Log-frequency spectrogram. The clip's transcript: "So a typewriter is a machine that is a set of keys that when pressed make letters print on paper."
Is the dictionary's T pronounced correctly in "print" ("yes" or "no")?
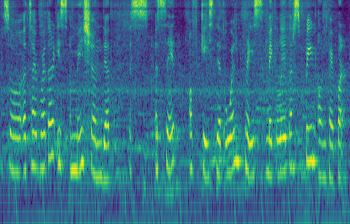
no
